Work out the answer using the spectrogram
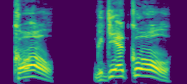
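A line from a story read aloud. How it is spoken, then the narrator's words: Shout. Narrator (Russian): крикнул Георгий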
